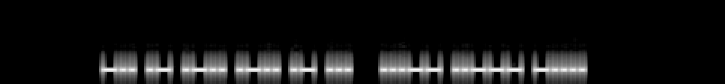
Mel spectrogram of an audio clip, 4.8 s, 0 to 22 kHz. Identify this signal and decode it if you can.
Morse code, heard as a keyed tone, about 40 wpm, 700 Hz. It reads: DALLAS 326
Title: CWT Exchange 40wpm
